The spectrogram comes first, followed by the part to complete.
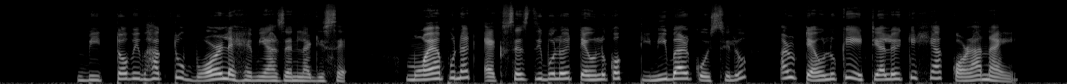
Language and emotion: Assamese, disgusted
